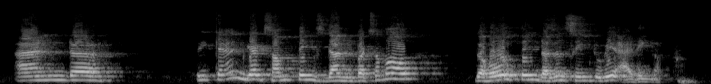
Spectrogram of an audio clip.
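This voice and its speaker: A man speaks with a high pitch and ordinary pitch variation. Audible room echo surrounds his voice. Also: fairly slow pace. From India. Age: 70s. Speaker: chemistry professor. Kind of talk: public talk. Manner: measured, with fillers.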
